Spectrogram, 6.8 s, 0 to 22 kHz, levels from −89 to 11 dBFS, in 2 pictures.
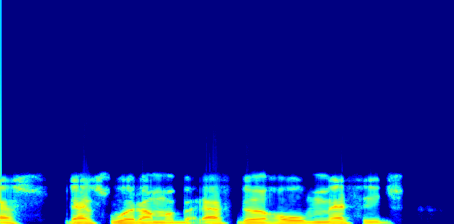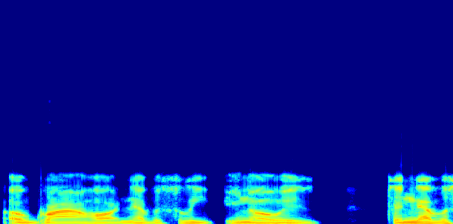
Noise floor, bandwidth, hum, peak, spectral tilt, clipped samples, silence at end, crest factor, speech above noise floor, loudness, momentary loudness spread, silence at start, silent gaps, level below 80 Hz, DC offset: -50 dBFS; 5.2 kHz; none; -2 dBFS; -10.5 dB/octave; under 0.1%; 0 s; 18 dB; 32 dB; -19 LUFS; 11 LU; 0 s; none; -54 dBFS; under 0.1%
